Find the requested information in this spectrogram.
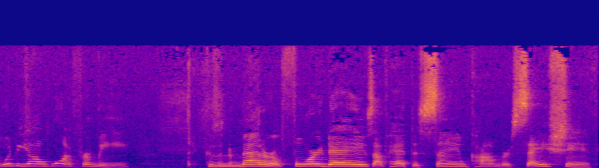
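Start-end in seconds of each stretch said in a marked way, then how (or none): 0.0-1.3 exasperated question. Retold or imitated. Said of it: "I asked this question".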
